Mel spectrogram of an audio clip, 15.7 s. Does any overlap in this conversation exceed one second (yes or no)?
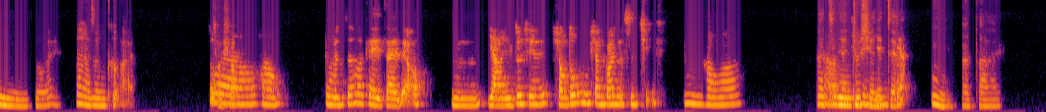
yes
